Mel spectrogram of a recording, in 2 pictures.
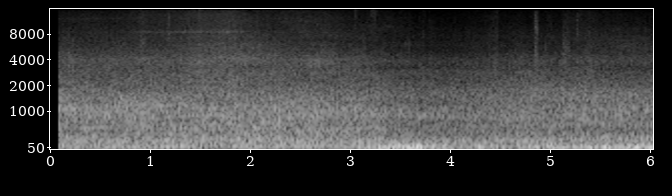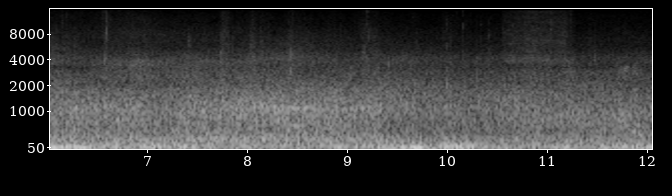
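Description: Road traffic noise: a steady wash of passing cars with a low rumble, and faint, indistinct voices.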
